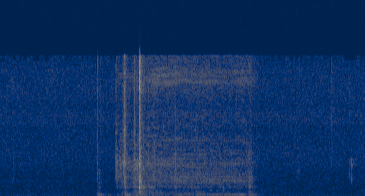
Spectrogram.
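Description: A disc tray whirs open.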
